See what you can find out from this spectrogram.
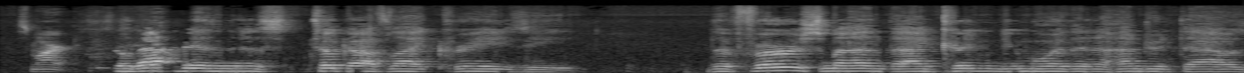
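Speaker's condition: ALS; slurred speech, losing voice, still heard loud and clear

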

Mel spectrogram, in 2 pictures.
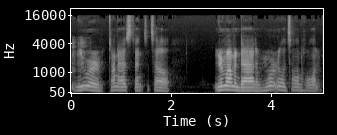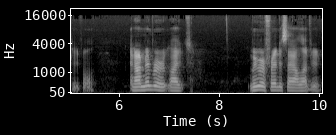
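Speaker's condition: Muscular dystrophy; rare form of muscular dystrophy, life expectancy uncertain

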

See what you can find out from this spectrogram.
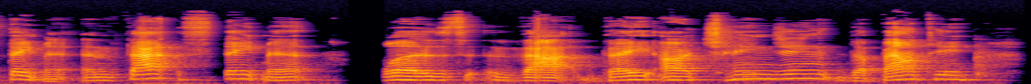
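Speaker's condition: Cerebral palsy; affects speech a bit

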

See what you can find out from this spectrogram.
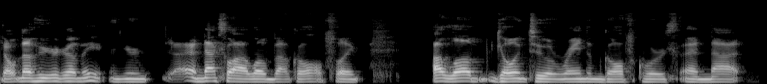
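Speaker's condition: Cleft lip and palate; born in Ukraine

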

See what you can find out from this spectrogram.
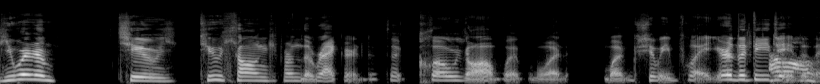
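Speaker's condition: Cerebral palsy, spastic quadriplegia; all four limbs

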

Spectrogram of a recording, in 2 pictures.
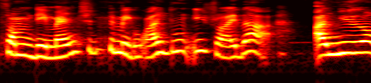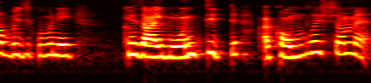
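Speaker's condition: Cerebral palsy; wheelchair user

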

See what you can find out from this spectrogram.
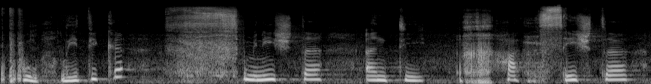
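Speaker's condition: Stuttering; fluency seen by others as varying day to day; effortful control to avoid stuttering, sometimes unavoidable, slow greetings, callers hung up, listeners must slow down; prolonged sounds, blocks

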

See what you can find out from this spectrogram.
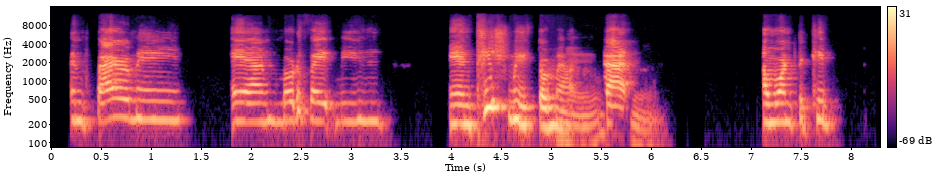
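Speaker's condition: Profoundly deaf; born profoundly deaf, learned speech and lip-reading growing up, no sign language, cochlear implant (bionic ear); speaks with own voice

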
